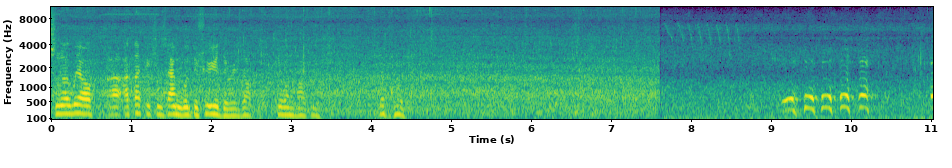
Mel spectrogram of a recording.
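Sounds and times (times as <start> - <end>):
river water rushing over stones: 0.0 - 7.6.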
